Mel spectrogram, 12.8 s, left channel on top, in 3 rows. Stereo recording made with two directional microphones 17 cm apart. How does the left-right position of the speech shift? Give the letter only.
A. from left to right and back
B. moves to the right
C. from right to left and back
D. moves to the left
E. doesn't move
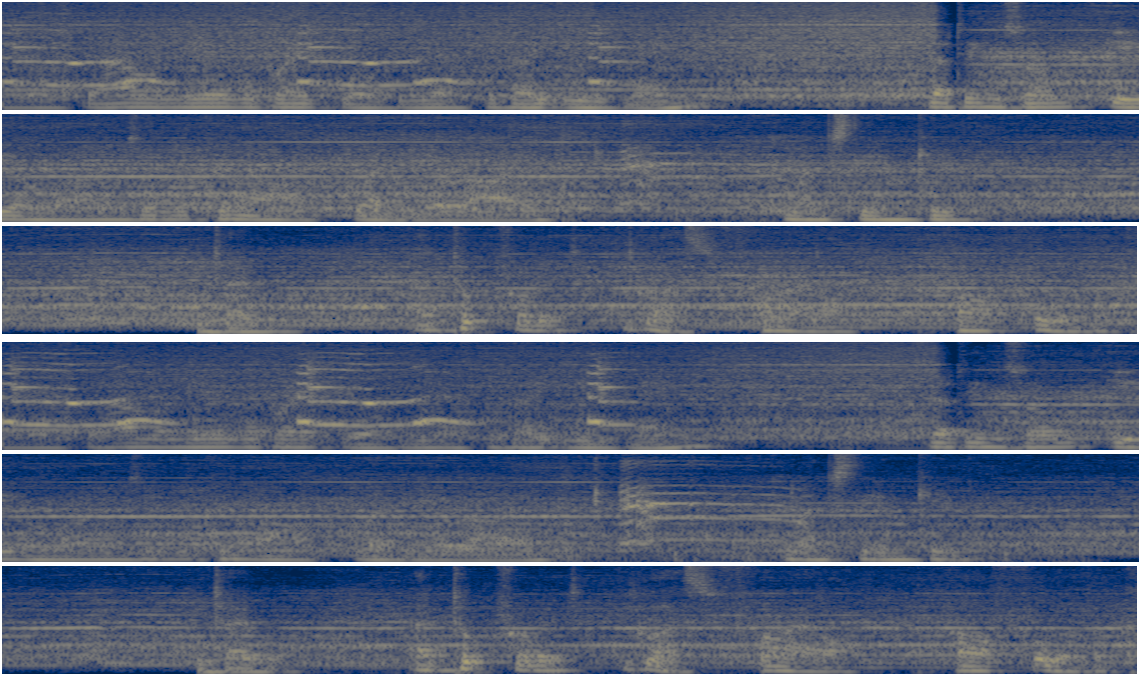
B.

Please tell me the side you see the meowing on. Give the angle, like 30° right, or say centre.
30° right.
